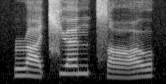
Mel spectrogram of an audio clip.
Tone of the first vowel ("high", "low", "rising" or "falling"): low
